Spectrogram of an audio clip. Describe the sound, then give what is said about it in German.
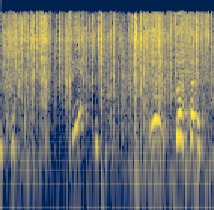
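A thin, transparent plastic fortune cookie wrapper crinkles and rustles for a few seconds as it is pulled open, with brief murmured voice sounds near the end. “Sie hatte eine Tüte aufgemacht. Ist komisch, ne? Das sind so durchsichtige Tüten.”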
